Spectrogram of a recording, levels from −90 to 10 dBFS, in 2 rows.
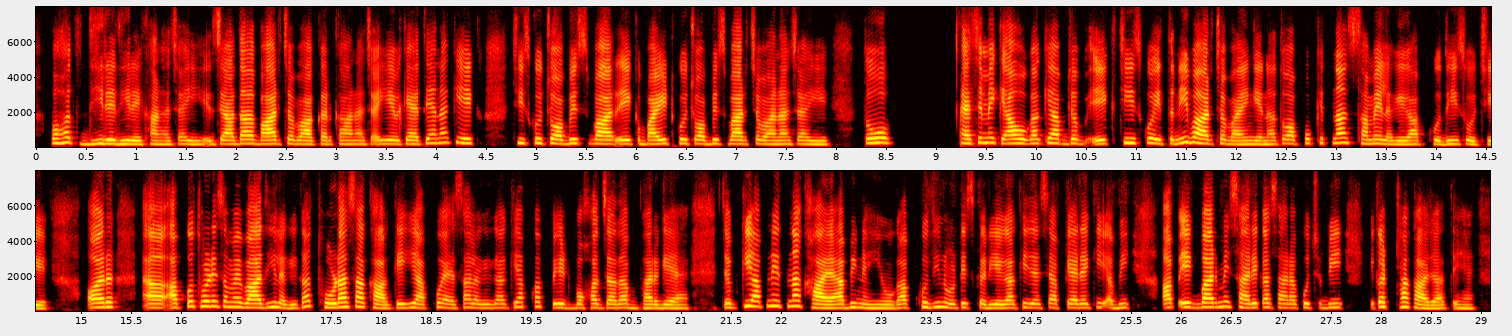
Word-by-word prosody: बहुत 255 Hz, -1 st, -1 dB
धीरे-धीरे 205 Hz, -2 st, +2 dB
खाना 190 Hz, -1 st, -3 dB
चाहिए। 195 Hz, -1 st, -5 dB
ज़्यादा 210 Hz, +4 st, +2 dB
बार 210 Hz, +1 st, +5 dB
चबाकर 200 Hz, -1 st, -1 dB
खाना 200 Hz, 0 st, -4 dB
चाहिए 210 Hz, +2 st, -2 dB
कहते 200 Hz, +2 st, -2 dB
हैं 250 Hz, -, -1 dB
न 275 Hz, -, -2 dB
कि 270 Hz, -4 st, +1 dB
एक 250 Hz, -, -1 dB, 0.3 s
चीज़ 255 Hz, -3 st, -3 dB
को 260 Hz, -, 0 dB
24 235 Hz, -1 st, +1 dB
बार 220 Hz, -2 st, +5 dB
1 210 Hz, 0 st, -9 dB
बाइट 215 Hz, +2 st, +4 dB
को 235 Hz, -, 0 dB
24 220 Hz, -2 st, -3 dB
बार 215 Hz, -1 st, +4 dB
चबाना 200 Hz, -2 st, 0 dB
चाहिए। 190 Hz, -1 st, -4 dB, 0.4 s
तो 265 Hz, +1 st, +3 dB, 0.7 s
ऐसे 240 Hz, +3 st, +4 dB
में 275 Hz, 0 st, 0 dB
क्या 235 Hz, -1 st, +3 dB
होगा 235 Hz, -1 st, +2 dB
कि 250 Hz, +3 st, -3 dB
आप 250 Hz, -3 st, +3 dB
जब 235 Hz, -3 st, -2 dB
एक 215 Hz, +1 st, +1 dB
चीज़ 265 Hz, -2 st, 0 dB
को 265 Hz, -, 0 dB
इतनी 230 Hz, +3 st, 0 dB
बार 250 Hz, -5 st, +7 dB
चबाएँगे 195 Hz, -3 st, -1 dB
न 190 Hz, +1 st, -2 dB
तो 215 Hz, -, -8 dB
आपको 225 Hz, +2 st, -2 dB
कितना 260 Hz, +1 st, +1 dB
समय 230 Hz, -3 st, -1 dB
लगेगा 190 Hz, -1 st, -1 dB
आप 195 Hz, 0 st, -4 dB
खुद 195 Hz, -2 st, -2 dB
ही 205 Hz, +1 st, -1 dB
सोचिए। 185 Hz, -2 st, -3 dB, 0.5 s
और 245 Hz, +1 st, +7 dB
अ 265 Hz, -, +4 dB, 0.3 s
आपको 230 Hz, +5 st, +3 dB
थोड़े 295 Hz, 0 st, +3 dB
समय 265 Hz, -2 st, -1 dB
बाद 230 Hz, -1 st, +5 dB
ही 255 Hz, -, -1 dB
लगेगा 200 Hz, +3 st, -2 dB, 0.2 s
थोड़ा-सा 260 Hz, +3 st, +5 dB
खा 205 Hz, -4 st, +3 dB
के -, -, -1 dB
ही 220 Hz, +2 st, -1 dB
आपको 215 Hz, +3 st, -2 dB
ऐसा 215 Hz, +1 st, -4 dB
लगेगा 220 Hz, 0 st, -5 dB
कि 220 Hz, -, -10 dB
आपका 260 Hz, +1 st, -5 dB
पेट 225 Hz, -3 st, -1 dB
बहुत 215 Hz, +3 st, -3 dB
ज़्यादा 215 Hz, +1 st, 0 dB
भर 200 Hz, +1 st, -1 dB
गया 195 Hz, -1 st, -1 dB
है 190 Hz, -, -9 dB, 0.4 s
जबकि 230 Hz, +7 st, +2 dB
आपने 305 Hz, +2 st, +3 dB
इतना 310 Hz, 0 st, +2 dB
खाया 210 Hz, -1 st, +6 dB
भी 240 Hz, +3 st, -3 dB
नहीं 200 Hz, -3 st, -3 dB
होगा। 195 Hz, +2 st, -3 dB
आप 220 Hz, -, -2 dB
खुद 260 Hz, -3 st, -2 dB
ही 260 Hz, -, 0 dB
नोटिस 230 Hz, -2 st, -4 dB
करिएगा 205 Hz, +1 st, -1 dB
कि 230 Hz, +3 st, -8 dB
जैसे 225 Hz, 0 st, -4 dB
आप 220 Hz, -, -4 dB
कह 225 Hz, -, +1 dB
रहे 220 Hz, +1 st, 0 dB
हैं 220 Hz, -, -12 dB
कि 245 Hz, -, -7 dB
अभी 220 Hz, +3 st, -6 dB, 0.4 s
आप 240 Hz, +1 st, +2 dB
एक 245 Hz, -2 st, +4 dB
बार 250 Hz, 0 st, +6 dB
में 275 Hz, +1 st, -2 dB
सारे 230 Hz, -3 st, +1 dB
का 240 Hz, -, 0 dB
सारा 220 Hz, -1 st, -4 dB
कुछ 220 Hz, +1 st, -7 dB
भी 230 Hz, +2 st, -4 dB, 0.3 s
इकट्ठा 265 Hz, -1 st, +1 dB
खा 210 Hz, -6 st, +2 dB
जाते 185 Hz, 0 st, -3 dB
हैं। 185 Hz, -1 st, -5 dB
220 Hz, 215 wpm, -20 LUFS, 200-245 Hz, 0.7 s, बार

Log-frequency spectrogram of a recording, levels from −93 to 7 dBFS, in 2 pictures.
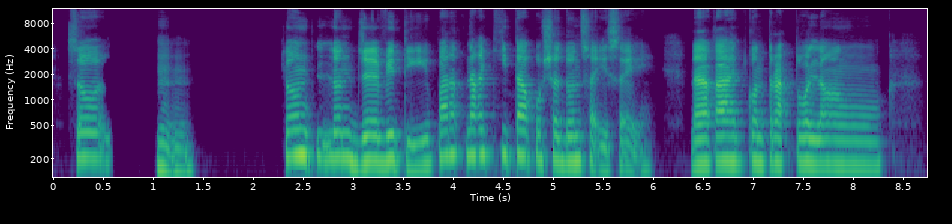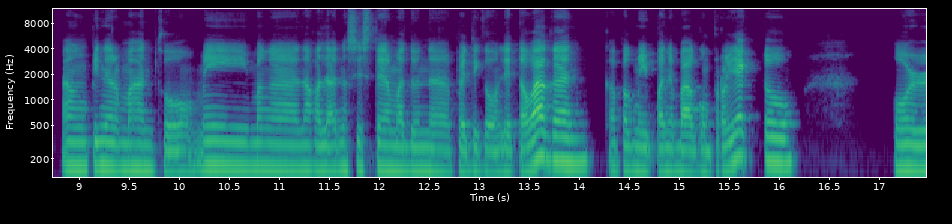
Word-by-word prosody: So, 205 Hz, -2 st, -1 dB, 0.5 s
mm. 140 Hz, -2 st, -5 dB, 0.9 s
Lo 210 Hz, +2 st, +2 dB, 0.2 s
longevity 185 Hz, -5 st, +3 dB
parang 220 Hz, +3 st, 0 dB
nakikita 220 Hz, -1 st, +2 dB
ko 190 Hz, -, -2 dB
siya 195 Hz, -2 st, +2 dB
do'n 185 Hz, +1 st, +1 dB
sa 190 Hz, -, -2 dB
isa 130 Hz, -3 st, -4 dB
eh, 145 Hz, +2 st, -7 dB, 0.3 s
na 170 Hz, +1 st, +7 dB
kahit 185 Hz, 0 st, +6 dB
contractual 180 Hz, -1 st, +1 dB
lang 170 Hz, 0 st, +1 dB
ang 165 Hz, 0 st, -3 dB, 0.9 s
ang 155 Hz, 0 st, -2 dB
pinirmahan 150 Hz, -2 st, -2 dB
ko, 125 Hz, -2 st, -5 dB
may 160 Hz, -1 st, -2 dB
mga 150 Hz, -1 st, -3 dB
nakalaan 145 Hz, 0 st, -3 dB
na 145 Hz, -, -6 dB
sistema 145 Hz, -2 st, -3 dB
do'n 135 Hz, -1 st, -5 dB
na 130 Hz, -1 st, -3 dB, 0.2 s
pwede 130 Hz, +1 st, -4 dB
ko 125 Hz, -2 st, -4 dB
ulit 125 Hz, 0 st, -4 dB
tawagan 180 Hz, +3 st, +4 dB, 0.2 s
kapag 150 Hz, -2 st, -6 dB
may 135 Hz, -, 0 dB
panibagong 130 Hz, -1 st, -1 dB
proyekto, 175 Hz, +3 st, -1 dB, 0.9 s
or 150 Hz, -1 st, -1 dB
160 Hz, 125 wpm, -25 LUFS, 145-185 Hz, 0.9 s, na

